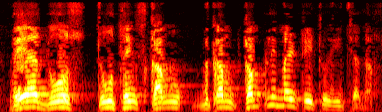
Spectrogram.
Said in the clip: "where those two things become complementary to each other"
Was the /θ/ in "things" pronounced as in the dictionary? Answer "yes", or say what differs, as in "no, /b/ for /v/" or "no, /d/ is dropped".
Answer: no, /t/ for /θ/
